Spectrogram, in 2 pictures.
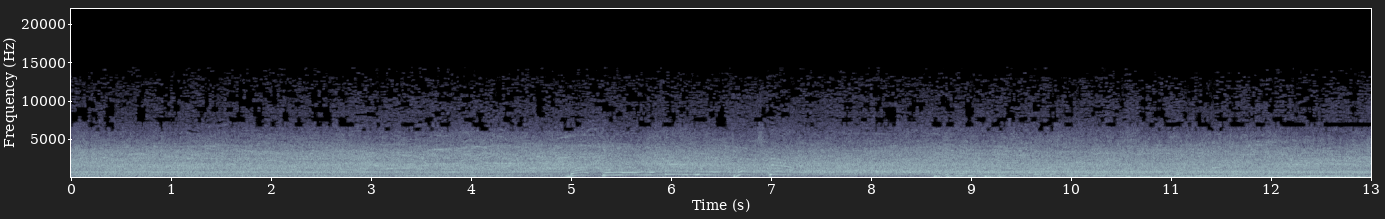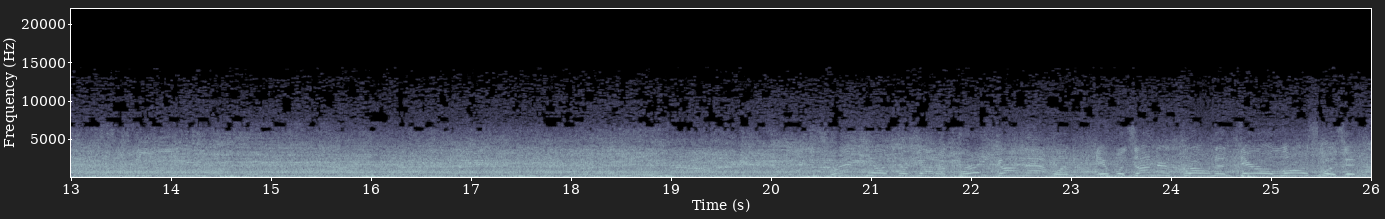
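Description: Football stadium crowd cheering, swelling fuller about ten seconds in as a touchdown is scored, with shouting voices rising and falling over it near the end.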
